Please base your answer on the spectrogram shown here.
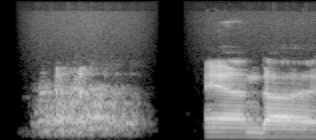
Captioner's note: all laughing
